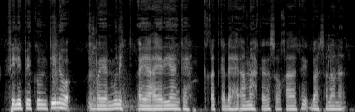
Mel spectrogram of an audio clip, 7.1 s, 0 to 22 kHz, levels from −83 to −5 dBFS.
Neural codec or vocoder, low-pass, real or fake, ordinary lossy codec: none; none; real; none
